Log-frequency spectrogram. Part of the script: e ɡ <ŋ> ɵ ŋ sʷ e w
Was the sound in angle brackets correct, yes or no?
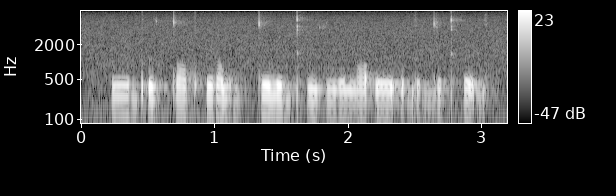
no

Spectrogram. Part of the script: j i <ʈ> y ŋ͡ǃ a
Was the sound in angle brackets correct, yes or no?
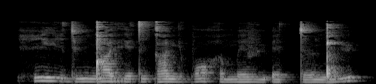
no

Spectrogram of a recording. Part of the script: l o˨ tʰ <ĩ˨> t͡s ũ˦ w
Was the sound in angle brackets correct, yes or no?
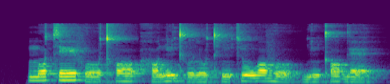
yes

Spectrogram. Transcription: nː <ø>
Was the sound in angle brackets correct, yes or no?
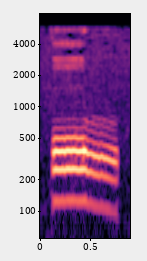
no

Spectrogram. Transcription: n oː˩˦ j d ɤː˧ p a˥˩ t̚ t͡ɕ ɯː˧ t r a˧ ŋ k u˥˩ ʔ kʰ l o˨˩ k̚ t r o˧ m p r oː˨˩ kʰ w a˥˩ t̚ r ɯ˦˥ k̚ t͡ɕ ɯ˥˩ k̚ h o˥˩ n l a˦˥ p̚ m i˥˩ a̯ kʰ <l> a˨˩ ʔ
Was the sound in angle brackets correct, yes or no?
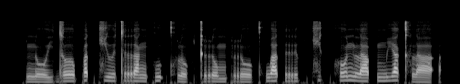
yes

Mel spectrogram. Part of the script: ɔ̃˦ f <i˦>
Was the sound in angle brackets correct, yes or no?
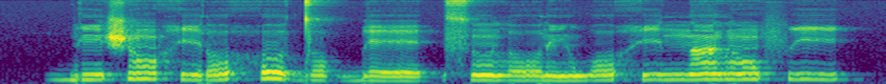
yes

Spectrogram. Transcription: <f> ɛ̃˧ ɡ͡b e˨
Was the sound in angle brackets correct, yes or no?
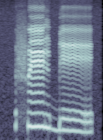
yes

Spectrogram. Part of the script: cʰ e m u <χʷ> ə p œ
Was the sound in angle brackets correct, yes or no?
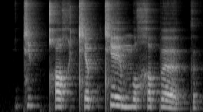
no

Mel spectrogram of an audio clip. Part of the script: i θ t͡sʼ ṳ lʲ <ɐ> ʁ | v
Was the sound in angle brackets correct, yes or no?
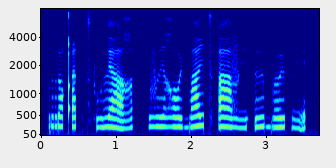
no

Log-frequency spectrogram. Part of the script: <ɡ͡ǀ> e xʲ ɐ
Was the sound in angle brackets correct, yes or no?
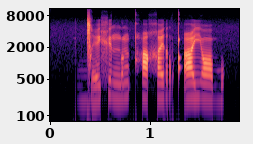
yes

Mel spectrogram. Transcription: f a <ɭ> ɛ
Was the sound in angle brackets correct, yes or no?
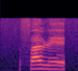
yes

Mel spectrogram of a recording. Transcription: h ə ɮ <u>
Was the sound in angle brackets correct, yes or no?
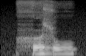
yes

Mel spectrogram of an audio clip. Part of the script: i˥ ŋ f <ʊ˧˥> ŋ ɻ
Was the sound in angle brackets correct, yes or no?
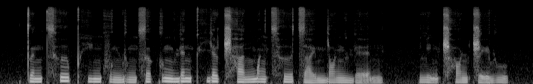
yes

